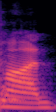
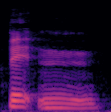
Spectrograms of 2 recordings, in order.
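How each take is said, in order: First: The name is said as Baton. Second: The name is said as Bitten. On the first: The speaker calls it right. "it is Baton" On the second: The speaker calls it wrong. "I always have Bitten like in my initial"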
